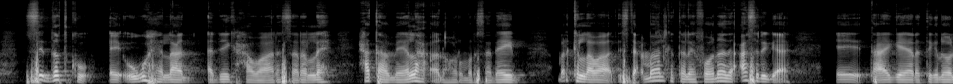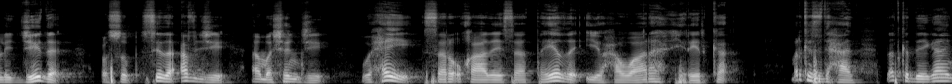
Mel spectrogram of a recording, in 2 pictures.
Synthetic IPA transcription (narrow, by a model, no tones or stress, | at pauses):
sɪd̪ɐd̪kʰʊ̰ɛjʔʊɣʊhɛlaːnʔɐðɛːɡħɑwɑːɾɐsɐɾɐlɛh | ħɑt̪ʰːaːmɛːlɐɦɐʔa̰ːnɦɔrmɐrsɐnɛjn | mɐrkʰɐlɐβa̰ːd̪ɪ̰st̪ʰɪ̰ʕmaːlkʰɐt̪ʰɛlɛːfɔːnɐðɐ̰ʕɑ̰srɪɣɐ̰ʔɐ̰ | ɛːt̪ʰaːɣɛːɾɐt̪ʰɛknɔlɔd͡ʒɪjɐðɐ̰ | ʕʊsʊbsɪðɐʔɛfd͡ʒiː | ʔɐmɐʃɐnd͡ʒiː | wɑħɑjsɐɾɐʔʊqɑːðɛjsaːt̪ʰɐjɐðɐʔijɞħɑwaːɾɐɦɐħɪɾiːrkʰɐ̰ | mɐrkʰɐsɐd̪ɛħaːd̪̚d̪̥ɐd̪kʰɐd̪ɛːɣaːŋ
